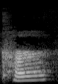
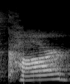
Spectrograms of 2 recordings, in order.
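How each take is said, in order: First: The name is said with the vowel of 'cur'. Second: The name is said with the vowel of 'car'. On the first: This follows the spelling of the name. "it's spelled K E R R, so I've always said Kerr" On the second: This is how others say the name. "I hear her name pronounced as Carr"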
